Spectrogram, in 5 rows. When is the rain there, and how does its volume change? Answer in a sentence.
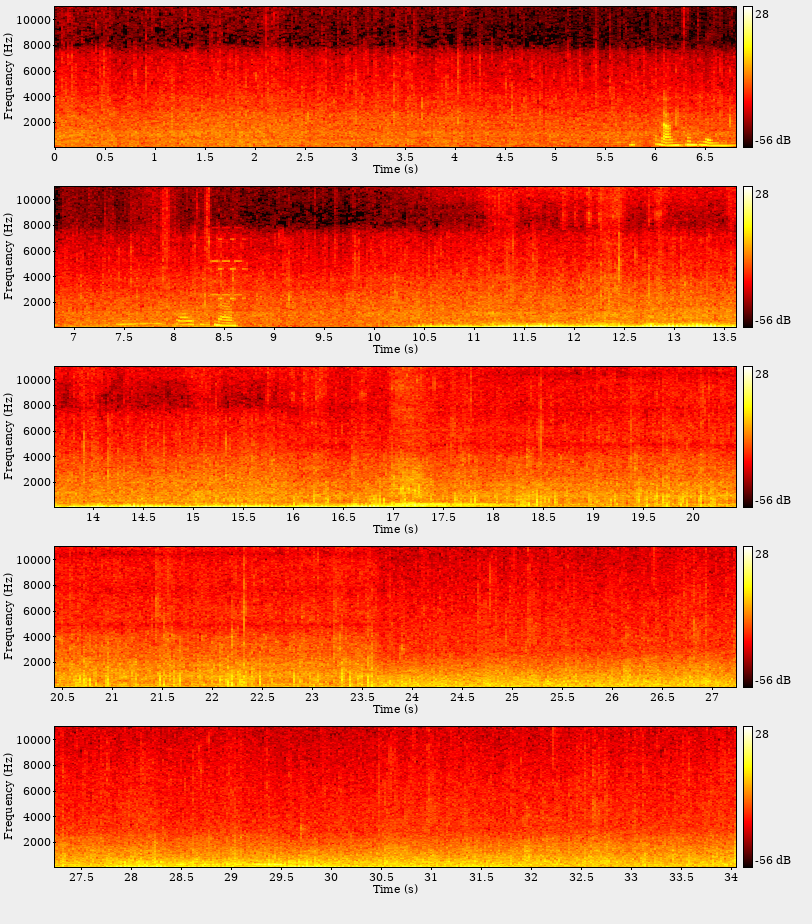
You can hear the rain from 0.0 to 34.0 s, getting louder.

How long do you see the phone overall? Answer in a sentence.
The phone can be heard for 2 seconds in total.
